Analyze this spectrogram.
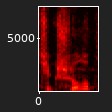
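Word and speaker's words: Чиксулуб: Там находится 180-километровый кратер, который называется Чиксулуп. Ну, или как сейчас правильно говорить, Чикшулуп, но я так, ладно, старая школа.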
